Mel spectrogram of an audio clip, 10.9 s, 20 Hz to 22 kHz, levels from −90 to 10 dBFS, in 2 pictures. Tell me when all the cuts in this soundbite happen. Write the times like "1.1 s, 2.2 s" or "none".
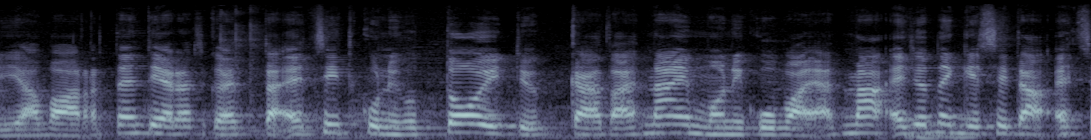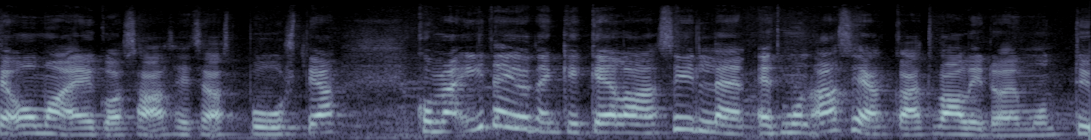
9.2 s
